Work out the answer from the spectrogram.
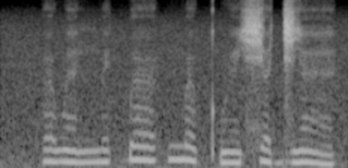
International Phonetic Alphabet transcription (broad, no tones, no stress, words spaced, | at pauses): əwɛ̃ŋ͡meɡ͡bə | mə kʷʼẽɕə d͡ʑɛ̃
